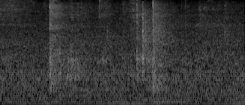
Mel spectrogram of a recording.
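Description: Faint handling of a plastic desk water dispenser pump head and its hose: two light clicks about a second apart, over low room tone.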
